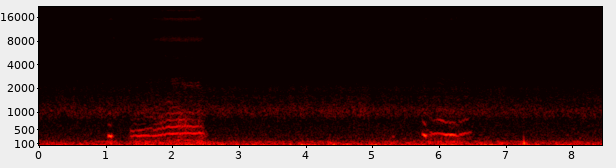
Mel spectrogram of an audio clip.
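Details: Short-legged Munchkin cat Glory asleep and snoring, giving two brief whistling wheezes that climb slightly in pitch, each about a second long, over a steady low hum of room noise.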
